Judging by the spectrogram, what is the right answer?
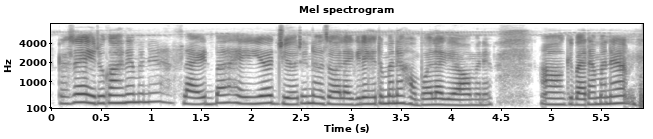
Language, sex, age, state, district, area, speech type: Assamese, female, 18-30, Assam, Sivasagar, rural, spontaneous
